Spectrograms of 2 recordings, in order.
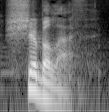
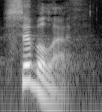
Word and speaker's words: Shibboleth: And if he said, "Nay," then they said unto him, "Say now, Shibboleth." And he said, "Sibboleth," for he could not frame to pronounce it.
